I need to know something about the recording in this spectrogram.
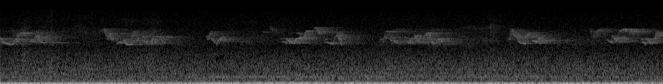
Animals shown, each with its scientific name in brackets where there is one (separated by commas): Red-eyed Vireo (Vireo olivaceus), Northern Parula (Setophaga americana)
